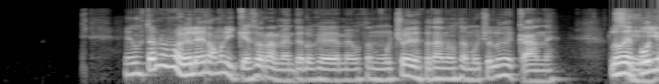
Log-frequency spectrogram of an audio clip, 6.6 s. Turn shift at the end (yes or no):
no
